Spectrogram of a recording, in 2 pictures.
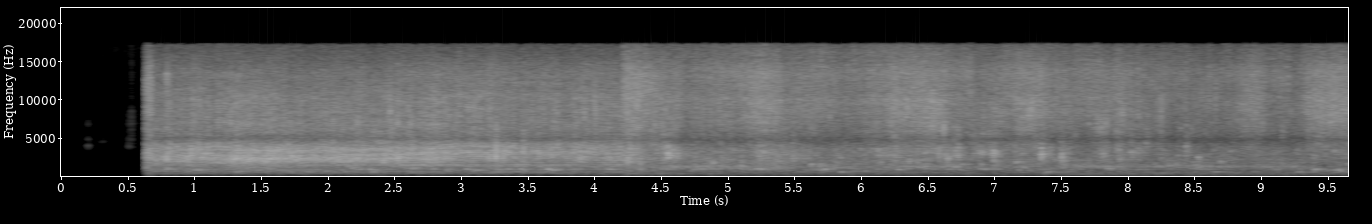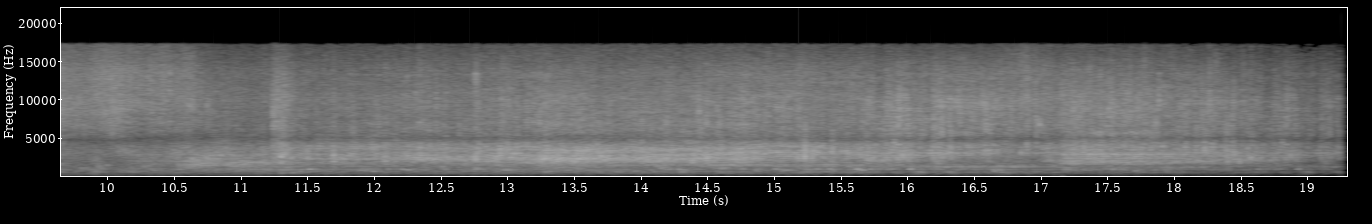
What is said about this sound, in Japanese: それでは流していきますね。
